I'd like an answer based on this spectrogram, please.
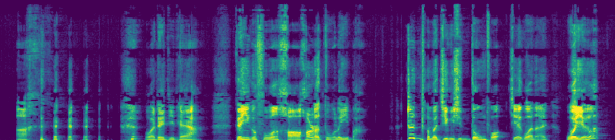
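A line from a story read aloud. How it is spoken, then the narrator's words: Laughing. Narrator (Chinese): 刘文庆笑笑说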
